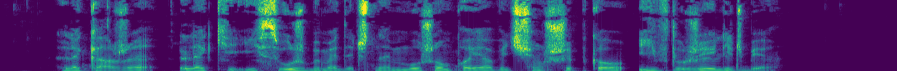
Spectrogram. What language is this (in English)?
Polish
